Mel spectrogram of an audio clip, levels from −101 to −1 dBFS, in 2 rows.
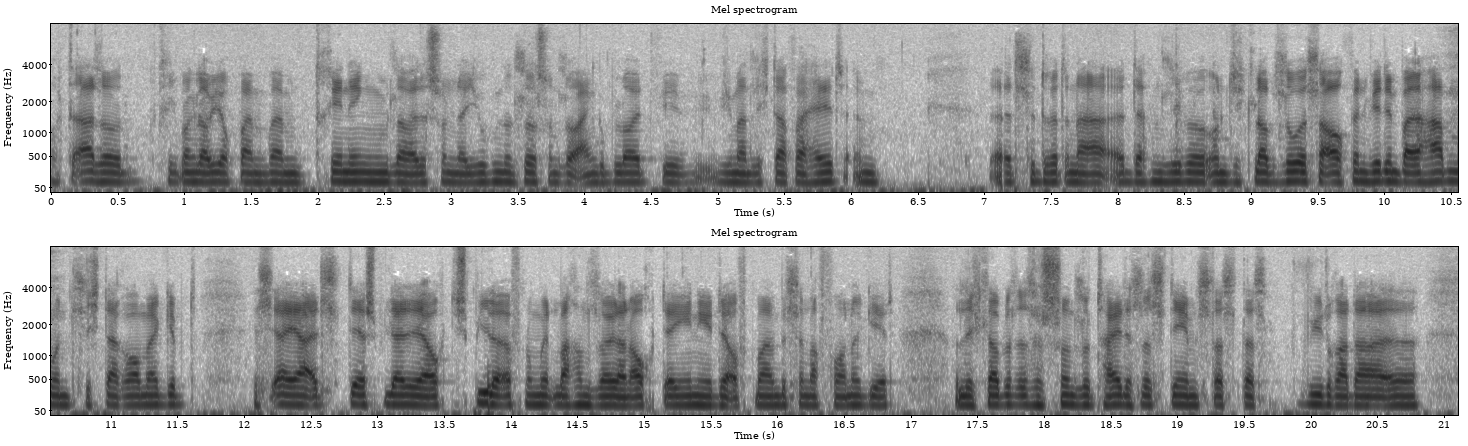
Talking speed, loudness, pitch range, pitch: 255 wpm, -22 LUFS, 115-120 Hz, 120 Hz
